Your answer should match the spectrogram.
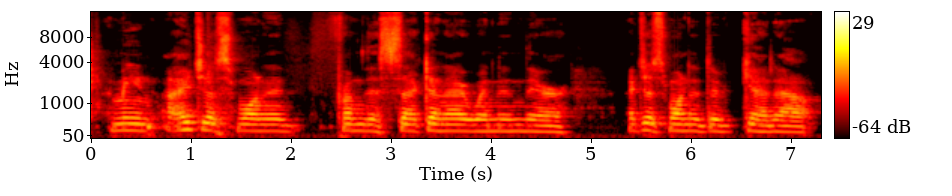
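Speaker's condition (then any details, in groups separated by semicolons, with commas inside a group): Primary lateral sclerosis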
